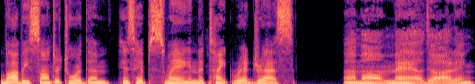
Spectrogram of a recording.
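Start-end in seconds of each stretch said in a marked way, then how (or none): 4.3-5.9 very low, slow, deep husky drawl. A man approaches two onlookers and speaks in a deep, husky voice. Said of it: "he said in a deep, husky voice".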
